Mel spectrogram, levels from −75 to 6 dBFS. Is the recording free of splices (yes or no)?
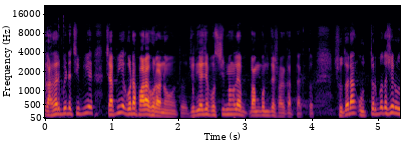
yes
